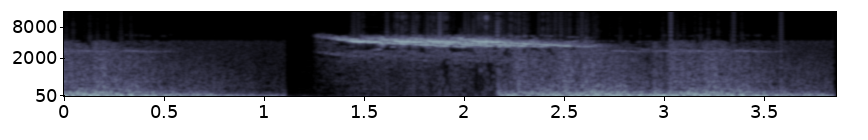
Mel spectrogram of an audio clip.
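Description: Fireworks going off outside: a loud, rumbling burst, a brief pause, then a high whistle gliding slightly downward, followed by more sustained crackling booms. No one speaks.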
